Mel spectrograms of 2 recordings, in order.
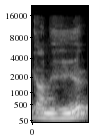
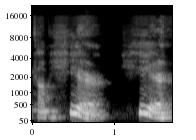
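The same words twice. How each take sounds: First: Here with a voiced, buzzing Arabic-style h, louder; wrong voiced h. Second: Here with a breathy voiceless h, no buzz; just breathe out the h of here; voiceless English h. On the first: Teacher showing the class the wrong way to say here. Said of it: "You don't say". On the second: Teacher showing the class the right English here. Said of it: "You say". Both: Shown as a demonstration.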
